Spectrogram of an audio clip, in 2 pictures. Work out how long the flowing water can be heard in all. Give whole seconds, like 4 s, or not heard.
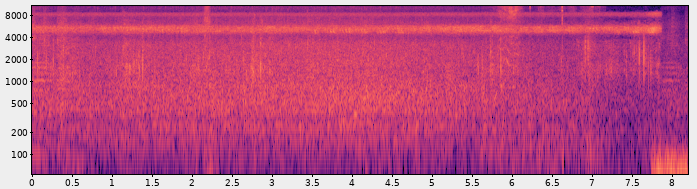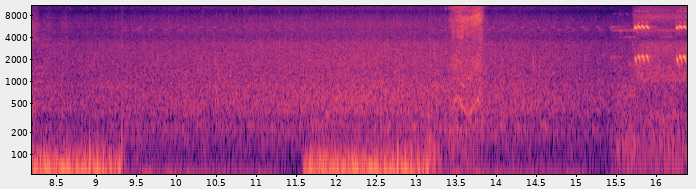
16 s.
